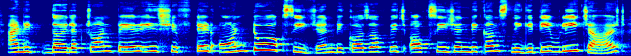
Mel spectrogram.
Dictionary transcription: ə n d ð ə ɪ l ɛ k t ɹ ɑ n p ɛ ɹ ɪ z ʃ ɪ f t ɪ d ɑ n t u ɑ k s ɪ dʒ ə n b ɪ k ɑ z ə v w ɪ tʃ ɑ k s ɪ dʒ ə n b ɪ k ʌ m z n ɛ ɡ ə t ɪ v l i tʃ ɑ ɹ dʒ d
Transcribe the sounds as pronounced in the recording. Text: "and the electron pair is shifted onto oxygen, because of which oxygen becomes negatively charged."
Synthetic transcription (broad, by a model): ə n d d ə ɪ l ɛ k t ɹ ɑ n p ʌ ɹ ɪ z ʃ ɪ f t ɪ d ɑ n t u ɑ k s ɪ dʒ ə n b ɪ k ɑ z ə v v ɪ tʃ ɑ k s ɪ dʒ ə n b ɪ k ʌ m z n ɛ ɡ ə t ɪ v l i tʃ ɑ ɹ dʒ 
